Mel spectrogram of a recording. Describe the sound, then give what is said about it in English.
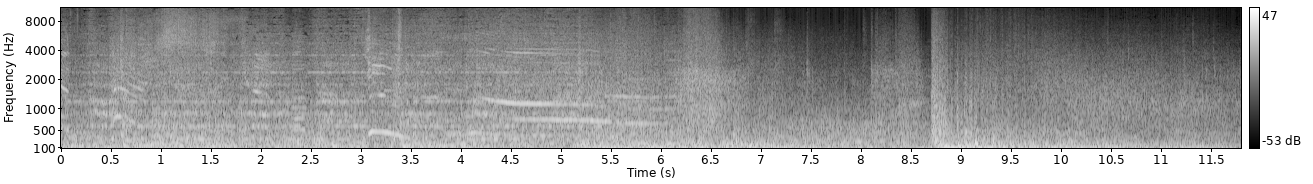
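Weapons fire and explosions aboard the starship Enterprise under attack in Star Trek: dense rumbling blasts and bursts with whistling tones, and a sharp, loud hit near the end. “This is the Enterprise. We are under attack. Fire, Mr. Scott.”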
